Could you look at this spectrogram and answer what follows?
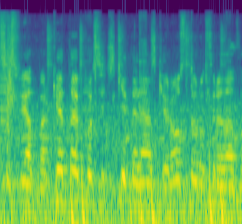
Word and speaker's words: Barchetta: Името Barchetta също идва от италиански, означава малка лодка и точно понеже идва от италиански, това е причината произношението да е Barchetta, а много хора да го бъркат с Barchetta.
